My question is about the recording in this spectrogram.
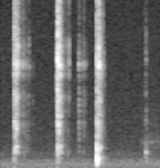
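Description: Jacarandaz pocket cajón, a small hand-held wooden box drum, tapped with the fingers: three sharp strikes about half a second apart, the 'ti, ti' fills and closing 'tu' of a four-note samba pattern.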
